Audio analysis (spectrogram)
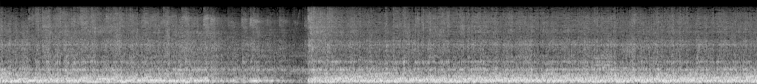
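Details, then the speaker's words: Rebuilt 5.3 V8, first start after nearly a year of rebuilding: loud, deep, lumpy idle steady apart from a brief dip, no knocks or ticks, a little spray and a drip seen; sounds healthy. "it does smell good am she sounds good has a nice tone to it"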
